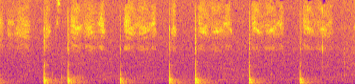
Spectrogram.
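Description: Pen writing numbers on paper during a maths lesson, a series of about eight short distinct scratching strokes at an irregular pace, close and fairly quiet.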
